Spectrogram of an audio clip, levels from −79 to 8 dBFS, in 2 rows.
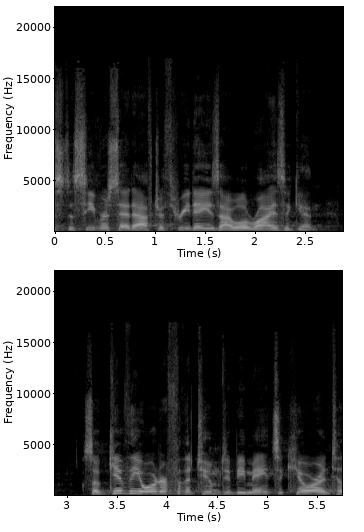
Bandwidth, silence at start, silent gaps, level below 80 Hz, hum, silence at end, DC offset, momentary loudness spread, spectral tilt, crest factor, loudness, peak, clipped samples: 17 kHz; 0 s; none; -72 dBFS; none; 0 s; under 0.1%; 7 LU; -3 dB/octave; 18 dB; -31 LUFS; -14 dBFS; under 0.1%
